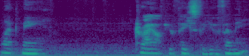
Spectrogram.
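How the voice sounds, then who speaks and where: A woman playing a devoted, deferential Regency lady's maid in a soft-spoken, often whispered ASMR roleplay, with formal, gentle speech. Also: mid-range voice, level tone, measured pace, background noise, natural voice. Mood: attentive, soothing.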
